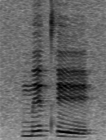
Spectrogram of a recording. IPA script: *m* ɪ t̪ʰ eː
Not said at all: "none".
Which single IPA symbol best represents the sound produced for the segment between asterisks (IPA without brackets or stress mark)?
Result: m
